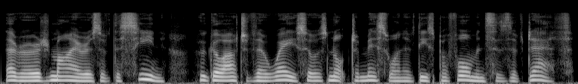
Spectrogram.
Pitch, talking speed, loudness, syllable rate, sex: 170 Hz, 240 wpm, -19 LUFS, 6.2 syllables/s, female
